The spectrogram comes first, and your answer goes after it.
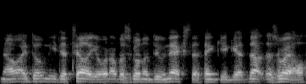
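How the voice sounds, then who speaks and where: A man talks in a Dutch accent. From Netherlands. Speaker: keynote speaker. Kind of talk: motivational talk. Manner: repetitive stammering restarts.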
